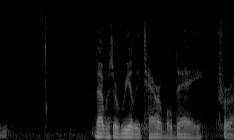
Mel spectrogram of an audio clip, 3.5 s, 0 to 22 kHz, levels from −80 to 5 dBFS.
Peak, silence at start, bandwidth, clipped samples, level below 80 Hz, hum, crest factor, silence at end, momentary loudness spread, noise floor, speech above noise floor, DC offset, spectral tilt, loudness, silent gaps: -24 dBFS; 0 s; 15.5 kHz; under 0.1%; -62 dBFS; none; 20 dB; 0 s; 21 LU; -70 dBFS; 29 dB; under 0.1%; -6.5 dB/octave; -43 LUFS; none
